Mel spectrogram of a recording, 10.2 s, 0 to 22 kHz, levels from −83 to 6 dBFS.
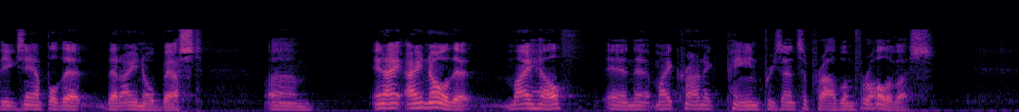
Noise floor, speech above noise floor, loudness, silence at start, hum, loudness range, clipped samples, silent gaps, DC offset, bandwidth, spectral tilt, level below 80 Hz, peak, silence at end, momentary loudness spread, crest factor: -68 dBFS; 32 dB; -36 LUFS; 0 s; none; 5 LU; under 0.1%; none; under 0.1%; 7.4 kHz; -3 dB/octave; -68 dBFS; -16 dBFS; 0.85 s; 12 LU; 20 dB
